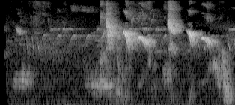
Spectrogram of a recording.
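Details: Black drongo, a small all-black passerine with a forked tail, singing: harsh rasping notes sliding down from high pitch into whistled, slurred phrases, repeated in short bursts, with softer chattering notes between.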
